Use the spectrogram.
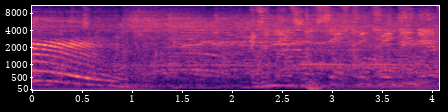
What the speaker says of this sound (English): The crowd goes mad.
